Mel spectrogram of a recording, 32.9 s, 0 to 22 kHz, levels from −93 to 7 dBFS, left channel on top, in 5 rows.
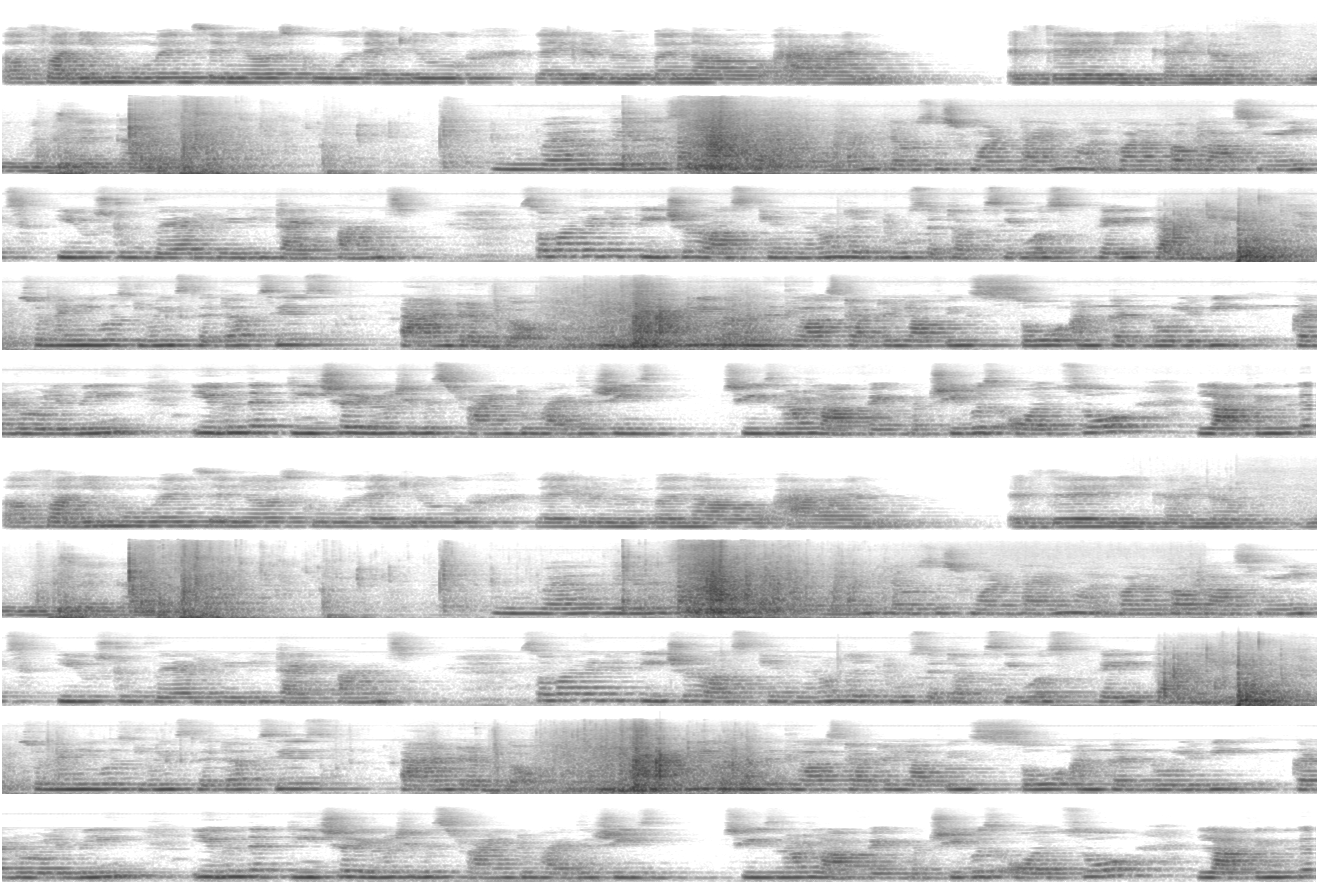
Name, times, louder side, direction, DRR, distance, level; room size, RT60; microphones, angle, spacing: voice 1, 0.0-4.4 5.0-7.5, left 1 dB, 75° left, 1.7 m, -36 dB
sound 1, 6.7-8.4 8.8-9.0 9.7-11.1 12.4-12.6 17.6-17.9 18.4-18.6 18.9-20.0 20.6-20.7 20.9-21.0 21.3-21.4 21.8-23.5, right 2 dB, 25° right, 0.8 m, -29 dB
voice 2, 9.0-21.4 21.7-29.7 29.9-32.8, left 1 dB, 15° left, 0.5 m, -34 dB
8.7 x 4.9 x 3.7 m
head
